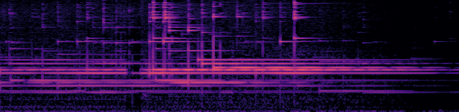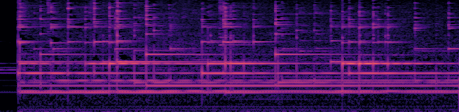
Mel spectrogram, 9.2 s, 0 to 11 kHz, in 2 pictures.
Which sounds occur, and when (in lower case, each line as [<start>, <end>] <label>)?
[0.00, 9.15] chime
